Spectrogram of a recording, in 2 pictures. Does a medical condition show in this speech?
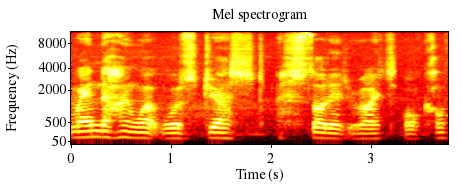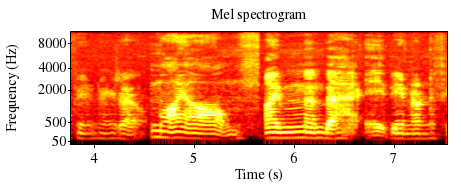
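Yes: cerebral palsy, mild.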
